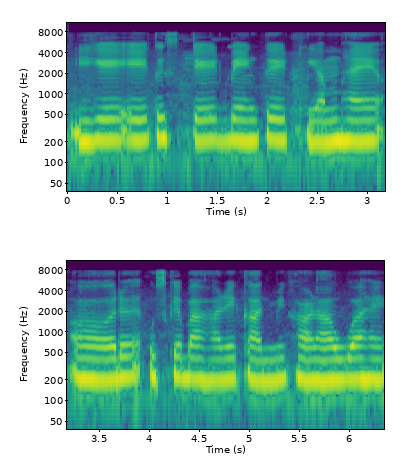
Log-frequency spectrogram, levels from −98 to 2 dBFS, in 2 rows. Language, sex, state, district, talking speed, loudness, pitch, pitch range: Hindi, female, Chandigarh, Chandigarh, 130 wpm, -12 LUFS, 210 Hz, 205-215 Hz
